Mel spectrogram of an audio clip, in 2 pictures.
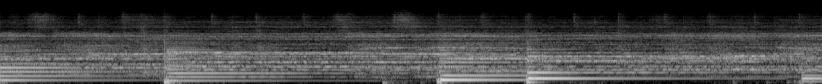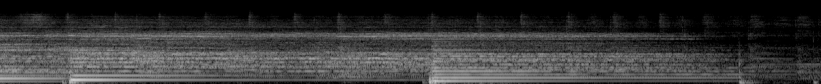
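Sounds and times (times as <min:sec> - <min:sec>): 
background bass voice singing single part: 0:00.0 - 0:15.7.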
